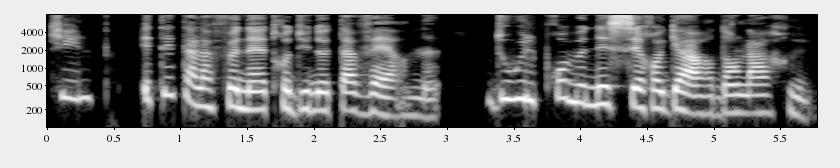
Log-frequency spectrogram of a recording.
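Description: A woman narrating a classic novel in a measured, deliberate reading. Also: medium pitch, big pitch swings, a little mellow, no room sound, clean studio sound. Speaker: audiobook reader. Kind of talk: scripted literary narration.

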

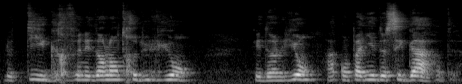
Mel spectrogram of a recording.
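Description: A woman narrating a classic novel as an audiobook, in a measured, literary manner. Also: medium pitch, steady tone, darkish tone.

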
